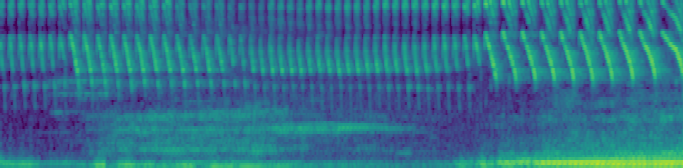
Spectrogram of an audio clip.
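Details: Canary delivering a long rolling 'ngerol' song of fast repeated trilled notes that shift into a coarser, louder phrase near the end, accompanied by a strong low hum in the background.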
